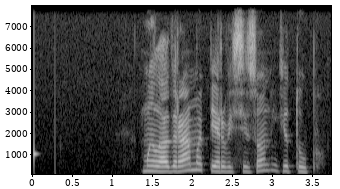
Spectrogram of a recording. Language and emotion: Russian, neutral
